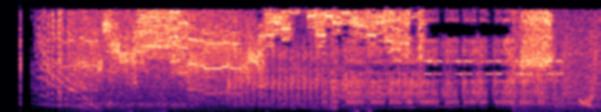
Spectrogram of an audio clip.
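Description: Opening of a wrestling entrance theme: a dense layer of noisy, whooshing electronic sound effects with a few low thuds and a rising whistle near the end.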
